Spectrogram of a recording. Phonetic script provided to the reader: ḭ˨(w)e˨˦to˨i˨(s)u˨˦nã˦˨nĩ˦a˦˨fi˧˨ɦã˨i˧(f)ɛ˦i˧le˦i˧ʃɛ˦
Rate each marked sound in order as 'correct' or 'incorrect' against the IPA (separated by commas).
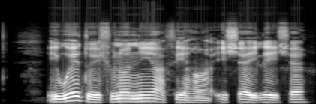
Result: correct, incorrect, incorrect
